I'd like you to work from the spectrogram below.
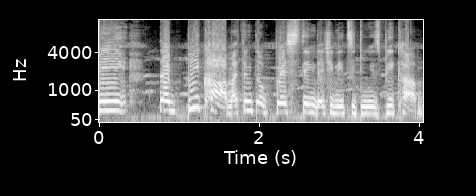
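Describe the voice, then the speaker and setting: A woman with fairly high pitch and ordinary pitch variation speaks at a moderate pace against noticeable background noise. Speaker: candidate attorney, vlogger. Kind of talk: advice vlog. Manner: halting.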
